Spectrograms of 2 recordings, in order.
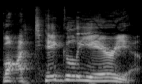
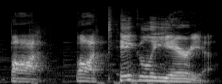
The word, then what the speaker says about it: Bottiglieria: It was called a But Bottigliaria, like bottle. Bottigliaria. It was spelled like bottle ligaria.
